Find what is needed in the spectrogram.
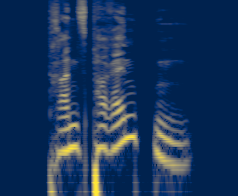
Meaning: inflection of transparent: 1. strong genitive masculine/neuter singular 2. weak/mixed genitive/dative all-gender singular 3. strong/weak/mixed accusative masculine singular 4. strong dative plural
- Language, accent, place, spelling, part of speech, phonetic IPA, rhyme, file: German, Germany, Berlin, transparenten, adjective, [ˌtʁanspaˈʁɛntn̩], -ɛntn̩, De-transparenten.ogg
